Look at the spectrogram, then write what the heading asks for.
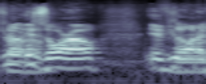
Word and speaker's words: Zoro: it says Zolo or Zoro. If you're watching the anime, they even pronounce it Zoro. It's because the L and the R sound in Japanese, they make the same.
